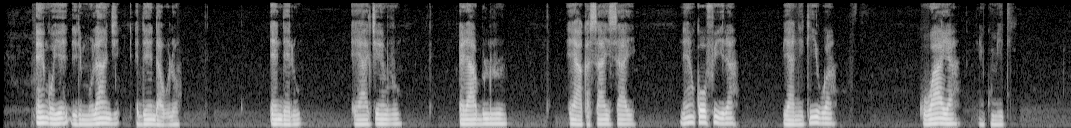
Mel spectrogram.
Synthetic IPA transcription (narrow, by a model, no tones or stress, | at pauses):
e̞ŋɡo̞je̞lilimulaːɲɟi | ede̞ːndawulo̞ | e̞nde̞lu | e̞jace̞ːɱvu | elabulu | ejakasaisaji | ne̞ːŋko̞fiːɾa | βjaːnikiβwa | kuwaːja | nikumitʰi̥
